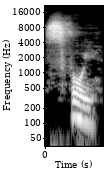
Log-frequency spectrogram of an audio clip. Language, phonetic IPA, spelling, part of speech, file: Polish, [sfuj], swój, pronoun, Pl-swój.ogg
